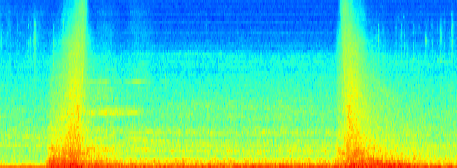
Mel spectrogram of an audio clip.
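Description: A deep whooshing sound swells and fades.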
